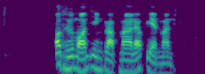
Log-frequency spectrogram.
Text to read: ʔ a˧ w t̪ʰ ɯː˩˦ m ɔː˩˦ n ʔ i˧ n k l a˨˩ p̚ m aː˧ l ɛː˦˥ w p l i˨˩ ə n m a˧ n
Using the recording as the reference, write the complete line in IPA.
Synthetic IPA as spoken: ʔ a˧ w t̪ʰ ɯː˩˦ m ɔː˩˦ n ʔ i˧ ŋ k l a˨˩ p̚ m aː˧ l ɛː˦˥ w p l i˨˩ ə n m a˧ n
